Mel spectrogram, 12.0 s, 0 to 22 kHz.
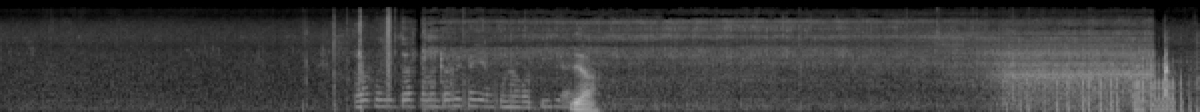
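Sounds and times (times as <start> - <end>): wind on microphone: 9.8 - 12.0.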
